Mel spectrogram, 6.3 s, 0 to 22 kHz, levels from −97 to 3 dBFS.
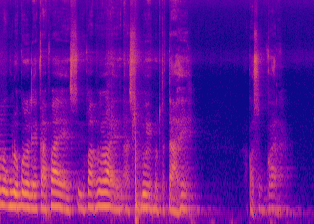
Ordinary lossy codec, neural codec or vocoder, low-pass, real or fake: none; none; none; real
